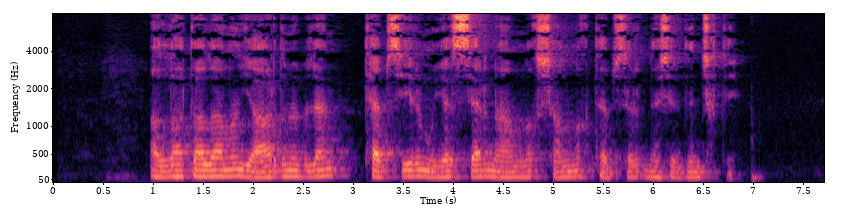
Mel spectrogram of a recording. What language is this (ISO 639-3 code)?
uig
